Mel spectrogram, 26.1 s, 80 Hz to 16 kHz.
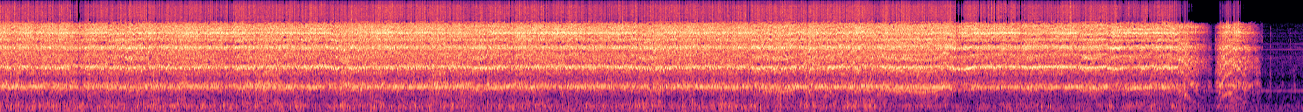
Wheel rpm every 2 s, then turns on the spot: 230, 230, 230, 230, 230, 230, 230, 230, 220, 220, 230, 200, 30.
none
